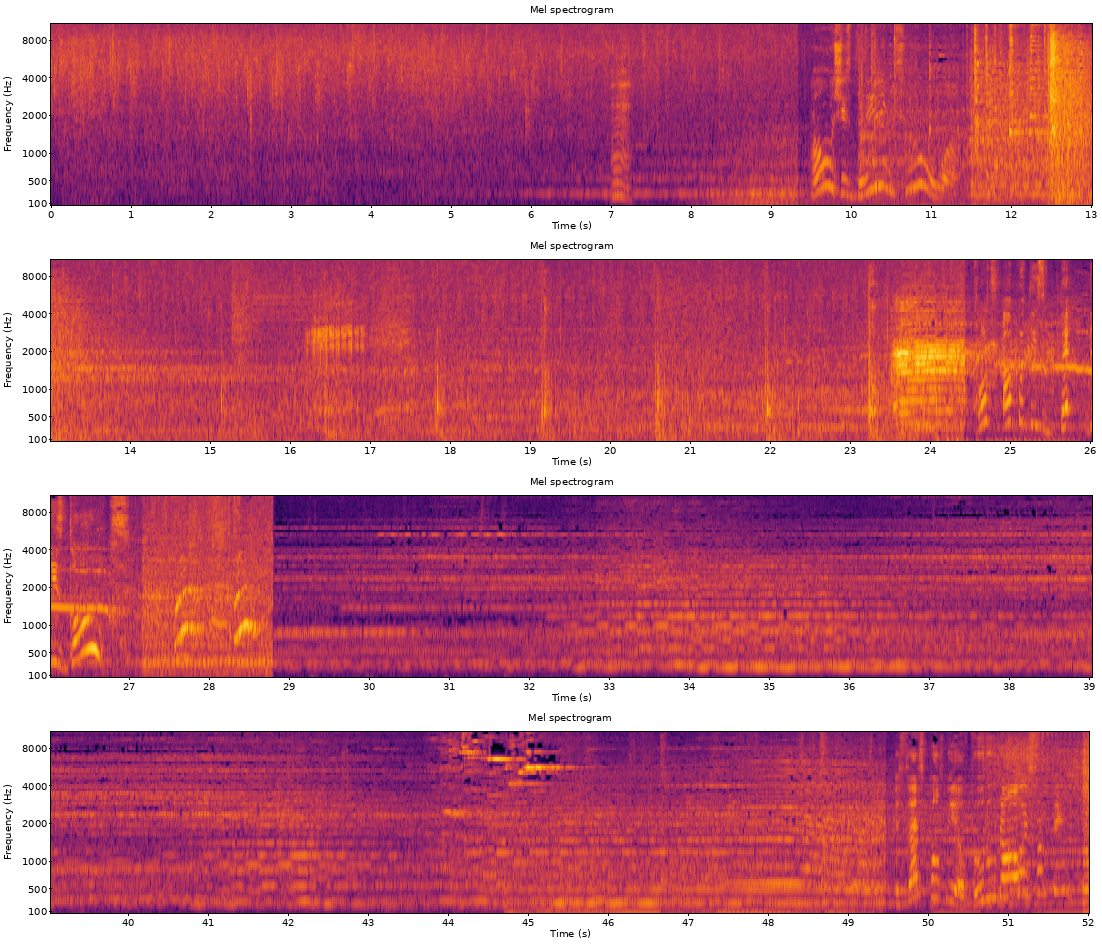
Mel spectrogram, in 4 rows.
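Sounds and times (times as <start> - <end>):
shower water on tiles: 0.0 - 11.1, 12.0 - 25.5
music: 5.8 - 52.0
goat-like bleating cry: 16.2 - 17.6, 23.5 - 24.6.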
